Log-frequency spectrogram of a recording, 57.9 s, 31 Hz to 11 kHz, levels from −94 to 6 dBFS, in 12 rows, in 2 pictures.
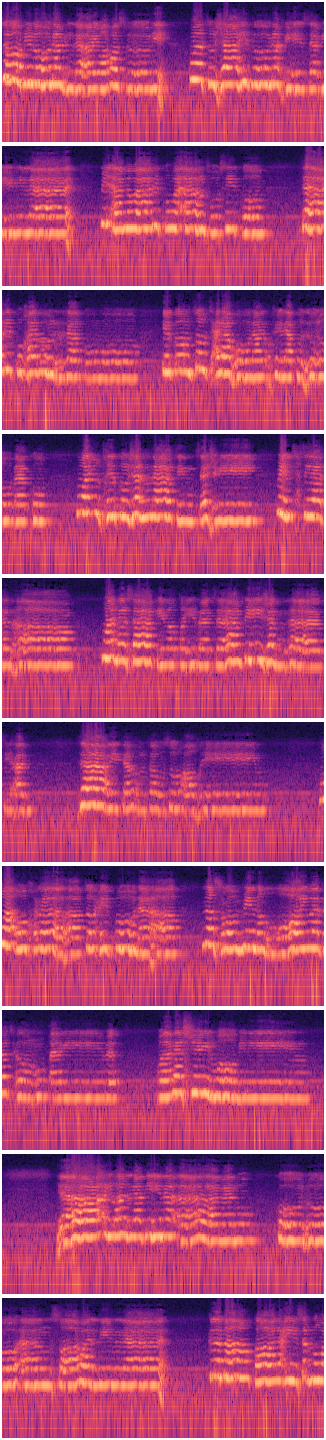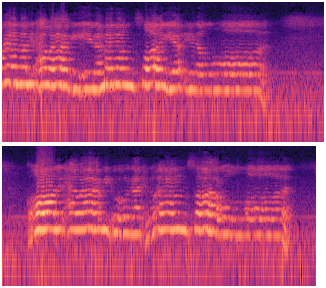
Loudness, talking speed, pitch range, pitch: -15 LUFS, 65 wpm, 280-345 Hz, 300 Hz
